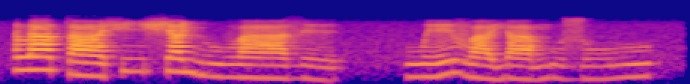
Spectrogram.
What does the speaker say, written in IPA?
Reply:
l a˦ t aː˨ ʃ iː˦ ʃ a˦ ɲ u˨ β aː˨ z ɪ˨ | w e˨˦ v a˨ j a˨ m u˨ z uː˨˦

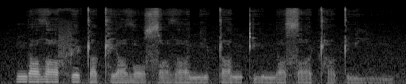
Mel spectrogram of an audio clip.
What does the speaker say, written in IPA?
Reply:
ŋ ɯ˦ ðˤ æ˦ f e˦˨ ʈ ɑ˦ ʈʰ e˨˦ ðˤ o˨ sˤ ɑ˨ ðˤ i˨ n i˨˦ ʈ ɑ˦ n kʼ i˦˨ n i˦˨ sˤ æ˦ ʈʰ ɑ˨ ʈ i˨ j i˨

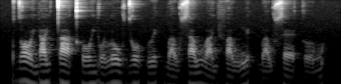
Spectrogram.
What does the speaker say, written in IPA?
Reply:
d ɔː˥˨ j a˧˥ j t̪ aː˥˨ kʰ oː˧˥ j o˧ l o˥˨ w d oː˥˨ p̚ ʋ e˧˥ t̚ b a˧˩ w s a˧˥ w ʋ a˧˩ j f a˧˩ w ŋ e˥˨ t̚ b a˩˧ w s ɛː˧˩ k ɤː˩˧ m

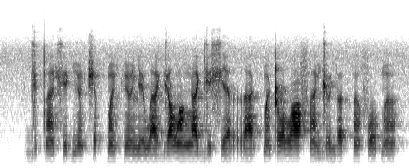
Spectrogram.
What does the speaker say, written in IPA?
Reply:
ɡʲ ə˨ t̪ æ̃˨ xʲ ə˨ ɡʲ õ˧ t͡ʃ ə˨ k͡p ə̃˧ kʲ õ˨ lʲ ə˨ w æ˨ ɡʲ a˦ lˠ ə̃˧ ŋ æ˧ ɡʲ ə˧ xʲ æ˨ r æ˨˦ k͡p ə̃˨ ʈ o˦˨ lˠ a˦ f æ̃˨ ɡʲ o˧ j ə˦ θ ə̃˦˨ f o˧ ɓ ə̃˧

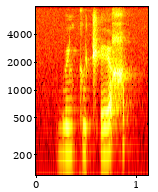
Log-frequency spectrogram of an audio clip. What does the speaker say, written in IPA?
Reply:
b ø lʲ k ɯ t͡ʃʼ e χ

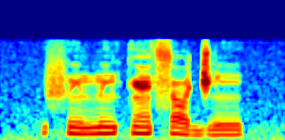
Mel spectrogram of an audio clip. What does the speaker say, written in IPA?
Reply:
f ĩ˧ m ĩ˦ k ɛ̃˦ s ɔ˦˨ d͡ʒ ĩ˧

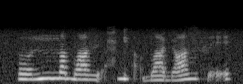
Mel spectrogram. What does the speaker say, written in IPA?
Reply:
o˧ nː ɪ˦ dˤ ɑ˧ z ḛ˨ ħ ɡʲ a̰˦˨ dˤ ɪː˨ ɡ ɑ˨˦ z f ḛ˦

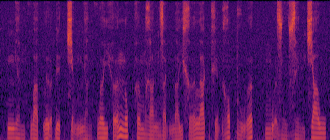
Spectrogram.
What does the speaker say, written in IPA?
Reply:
ɲ ɛ̤˨˩ m h w a˨˩ t̚ l ɨ̰˧˨ ə̯ ɗ i˨˩ t̚ t͡ɕ a˧˩ ŋ ɲ a̤˨˩ ŋ h w ə˧ j h ə̰ː˧˥ n o˦˥ p̚ h ə˧ m ɣ a˧ ŋ z a̰˧˨ j n a˨˦ j x əː˨˦ l a˦˥ k̚ x ḛ˧˨ n ɣ ɔ˦˥ p̚ ɣ ṵ˧˥ ə̯ | m ṵ˧˨ ə̯ z o̤˨˩ w z e̤˨˩ m t͡ɕ a˧ w

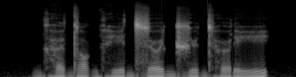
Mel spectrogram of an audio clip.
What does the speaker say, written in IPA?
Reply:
ɡʱ ə d ɔ ɡʱ i d͡z ɵ d͡ʒ ʉ dʱ ɵ ɾ i

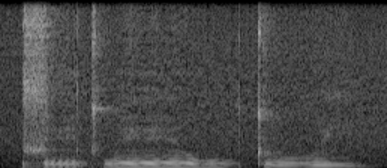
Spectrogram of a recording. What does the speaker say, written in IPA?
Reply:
z e˧ tʰ w eː˥ w | tʼ uː˥ j

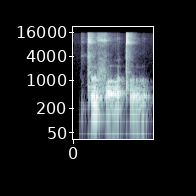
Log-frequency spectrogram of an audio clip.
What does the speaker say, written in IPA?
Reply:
tʼ ʊ f ɔ̰ tʼ o̰

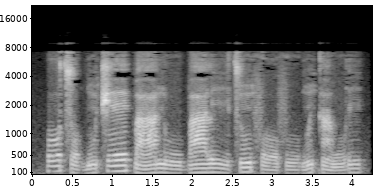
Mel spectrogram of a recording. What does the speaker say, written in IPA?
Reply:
o˦ t͡s o˨ ɡ͡b ũ˨ t͡ʃ eː˦ ɡ͡b aː˨˦ n uː˨ b aː˦ l iː˦˨ t͡s ũ˦ f oː˨ f uː˨ ɡʷ ĩ˦ k ã˨ w u˨˦ ɾ i˦

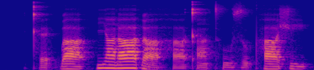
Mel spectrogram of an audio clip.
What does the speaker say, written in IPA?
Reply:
kʰ ɛ˨ ɡ͡b a˦ | j ã˦ ɾ aː˦ ɗ aː˨ h a˨ kʼ ã˨ tʰ u˨ z ʊ˨ pʰ aː˦ ʃ i˦

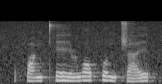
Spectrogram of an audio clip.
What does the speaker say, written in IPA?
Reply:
f ɑ˧˥ ŋ t̪ʰ e˥˩ ɪ̯ ɻ w ɔ˥ f ɤ˥˩ ŋ ʈ͡ʂ a˧˥ ɪ̯

